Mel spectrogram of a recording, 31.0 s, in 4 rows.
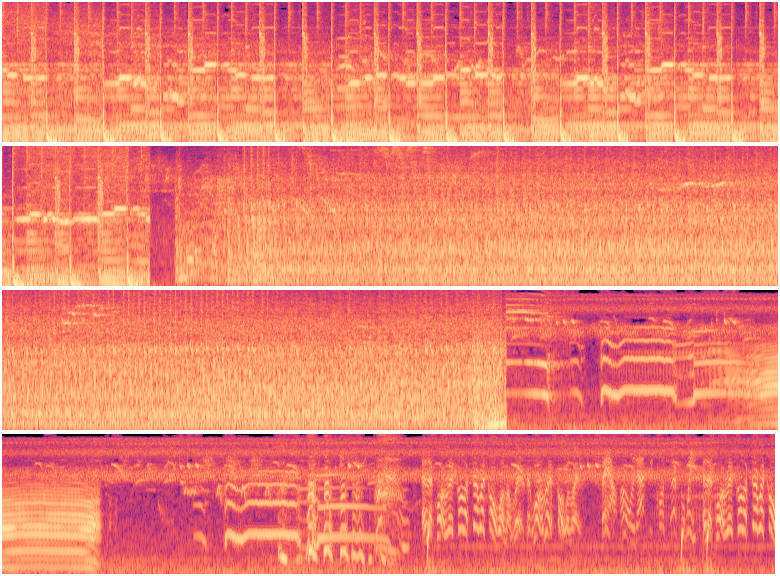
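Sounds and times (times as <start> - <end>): small tractor engine drone: 0.0 - 20.6
cow mooing: 22.7 - 24.4.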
